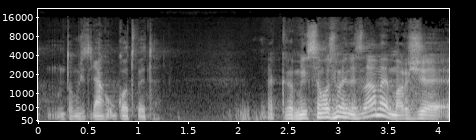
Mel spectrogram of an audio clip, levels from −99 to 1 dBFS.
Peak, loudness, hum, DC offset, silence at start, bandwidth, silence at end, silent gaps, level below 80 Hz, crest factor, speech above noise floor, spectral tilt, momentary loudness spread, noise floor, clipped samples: -6 dBFS; -21 LUFS; none; under 0.1%; 0.1 s; 16 kHz; 0 s; none; -54 dBFS; 16 dB; 34 dB; -5 dB/octave; 20 LU; -54 dBFS; under 0.1%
